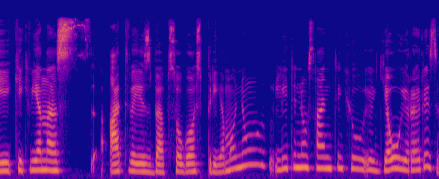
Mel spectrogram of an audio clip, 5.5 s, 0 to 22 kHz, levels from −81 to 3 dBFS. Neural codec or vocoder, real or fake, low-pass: none; real; 14.4 kHz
